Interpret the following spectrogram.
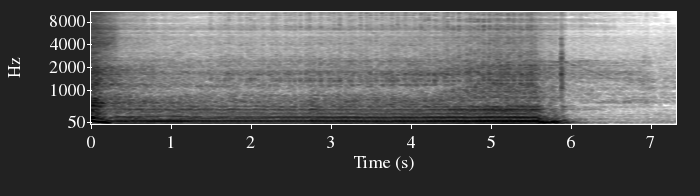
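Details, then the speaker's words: Yamaha FX SHO jet ski with an HKS Turbosmart setup, just started on a hot day after installing an intercooler (supercharger replacement planned later). It is a smooth, steady drone with a gentle rev rise and a clean shutoff, running healthy. A housing leak is to be fixed next. "That sounds nice. Whew. It's hot out here."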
